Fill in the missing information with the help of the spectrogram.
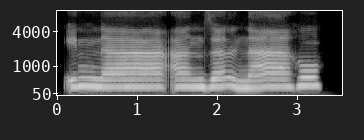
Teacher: اِنَّا کو 3 سیکنڈز کے لیے لمبا کر کے پڑھنا ہے۔ اس کو عربک میں مد منفصل بولتے ہیں۔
